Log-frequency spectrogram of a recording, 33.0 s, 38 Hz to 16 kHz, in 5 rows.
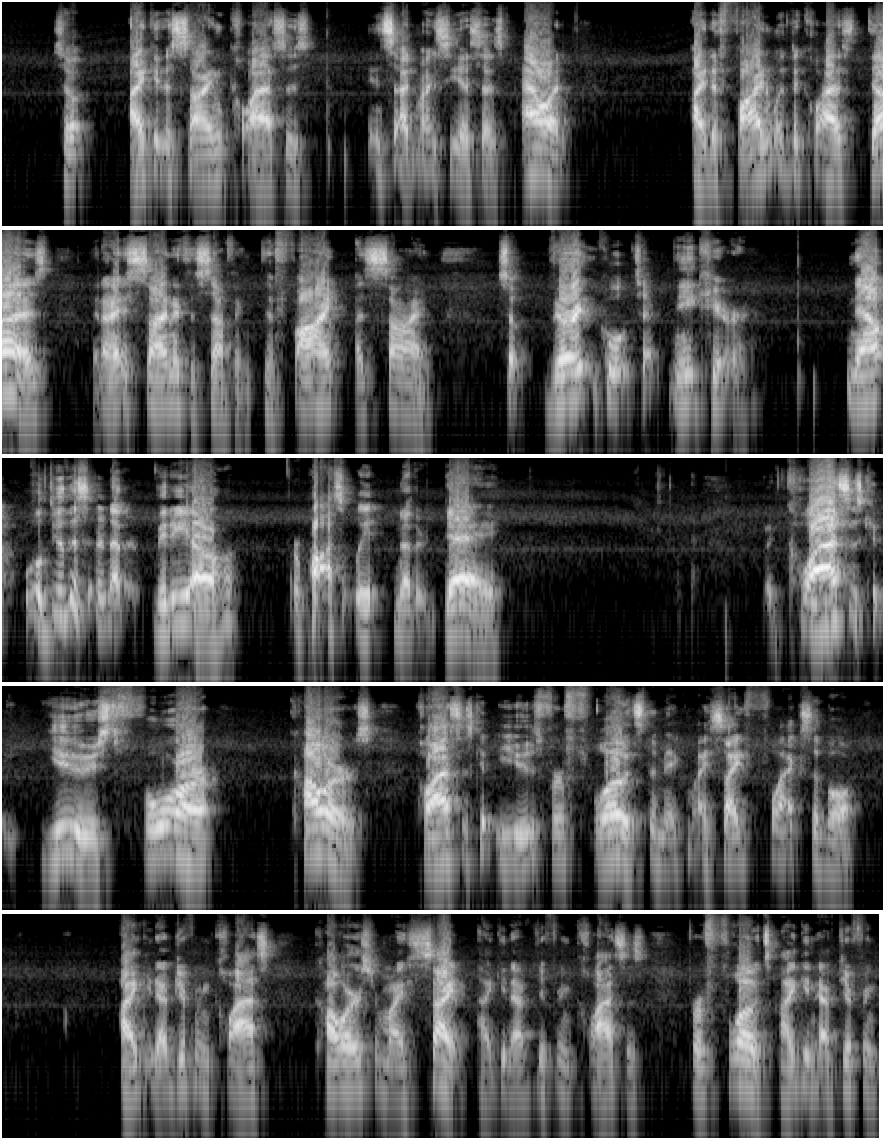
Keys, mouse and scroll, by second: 1.6 click, 3.8 super+s, 6.3 typing, 7.6 click, 12.5 click.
